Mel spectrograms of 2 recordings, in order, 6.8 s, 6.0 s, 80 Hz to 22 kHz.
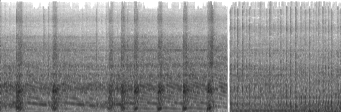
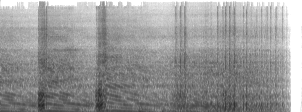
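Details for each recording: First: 2005 KTM SX85 two-stroke, just after a full engine rebuild, kick-started on choke with throttle blips. At fast idle there are sharp, crackly puffs between firings from a leaking exhaust gasket, so it wasn't sounding right before the gasket was replaced. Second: 2005 KTM SX85 two-stroke after a full rebuild and an exhaust gasket replacement for an earlier problem. Two crisp throttle blips, then a sustained higher rev with no hiss or popping; it sounds much better.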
